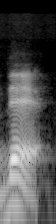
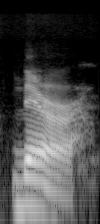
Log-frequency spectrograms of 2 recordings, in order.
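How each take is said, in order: First: The final R is not pronounced. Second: The final R is strongly pronounced. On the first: "we don't put a lot of stress in there" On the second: "R is like very hard"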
